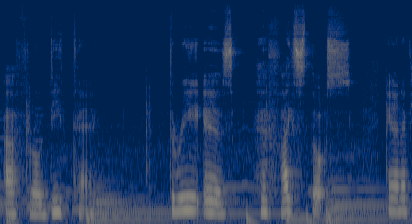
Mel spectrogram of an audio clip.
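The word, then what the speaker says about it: Ἀφροδίτη: number two is aphrodite but they would pronounce it afrodite three is faistos and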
